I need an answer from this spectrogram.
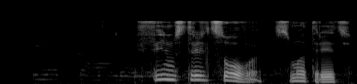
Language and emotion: Russian, neutral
